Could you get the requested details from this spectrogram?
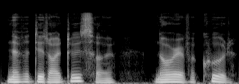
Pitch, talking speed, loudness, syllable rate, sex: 115 Hz, 200 wpm, -17 LUFS, 5.6 syllables/s, male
